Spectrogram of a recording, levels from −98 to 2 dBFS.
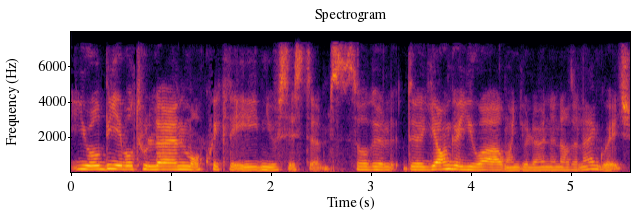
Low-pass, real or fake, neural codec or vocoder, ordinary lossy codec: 7.2 kHz; real; none; AAC, 48 kbps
